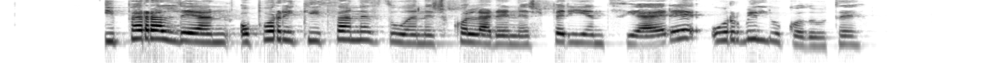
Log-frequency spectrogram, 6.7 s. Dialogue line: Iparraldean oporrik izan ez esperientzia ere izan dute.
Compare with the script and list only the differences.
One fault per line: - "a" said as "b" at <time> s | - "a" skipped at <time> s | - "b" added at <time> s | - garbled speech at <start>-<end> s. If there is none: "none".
- "duen eskolaren" added at 2.6 s
- "izan" said as "hurbilduko" at 4.8 s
